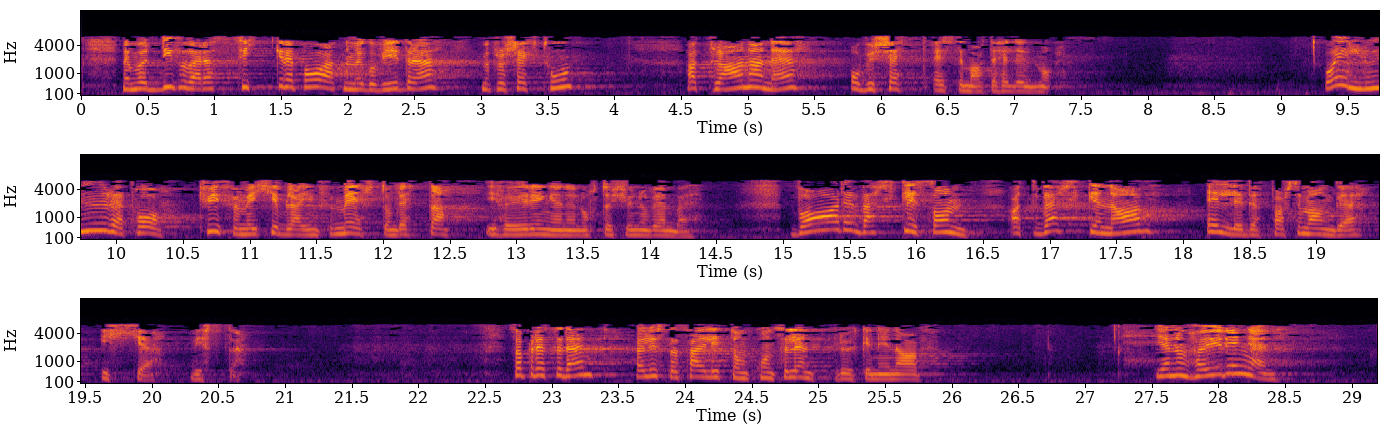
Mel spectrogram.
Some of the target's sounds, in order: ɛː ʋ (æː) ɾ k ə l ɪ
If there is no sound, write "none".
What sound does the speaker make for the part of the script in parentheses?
æ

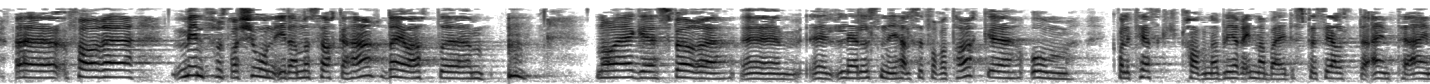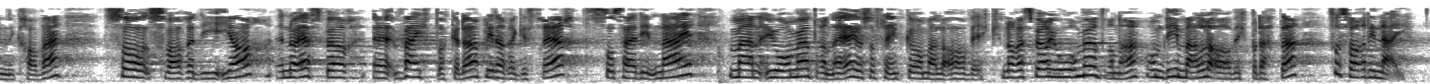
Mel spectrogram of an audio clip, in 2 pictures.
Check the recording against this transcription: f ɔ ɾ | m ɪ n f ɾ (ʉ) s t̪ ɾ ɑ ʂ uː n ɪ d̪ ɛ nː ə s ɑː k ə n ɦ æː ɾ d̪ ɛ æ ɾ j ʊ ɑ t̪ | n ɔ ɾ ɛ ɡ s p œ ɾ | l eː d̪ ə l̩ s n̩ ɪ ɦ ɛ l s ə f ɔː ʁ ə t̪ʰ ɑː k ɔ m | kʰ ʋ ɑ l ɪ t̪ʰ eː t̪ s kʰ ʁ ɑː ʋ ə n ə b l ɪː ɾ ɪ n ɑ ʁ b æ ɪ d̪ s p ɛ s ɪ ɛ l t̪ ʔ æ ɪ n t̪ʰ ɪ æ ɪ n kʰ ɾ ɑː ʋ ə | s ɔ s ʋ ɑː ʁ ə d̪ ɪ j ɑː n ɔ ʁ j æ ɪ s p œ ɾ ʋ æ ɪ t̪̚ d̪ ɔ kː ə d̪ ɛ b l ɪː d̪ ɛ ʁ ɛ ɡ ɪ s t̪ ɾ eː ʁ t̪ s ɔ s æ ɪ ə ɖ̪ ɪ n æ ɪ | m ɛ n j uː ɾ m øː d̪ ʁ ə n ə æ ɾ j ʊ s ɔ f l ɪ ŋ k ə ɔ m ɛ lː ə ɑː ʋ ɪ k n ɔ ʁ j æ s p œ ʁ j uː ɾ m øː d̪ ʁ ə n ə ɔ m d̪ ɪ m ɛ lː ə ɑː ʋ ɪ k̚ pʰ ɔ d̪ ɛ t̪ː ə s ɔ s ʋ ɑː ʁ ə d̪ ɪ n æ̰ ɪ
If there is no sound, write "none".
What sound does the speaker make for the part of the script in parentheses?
ʉ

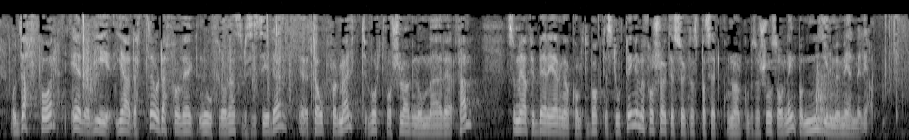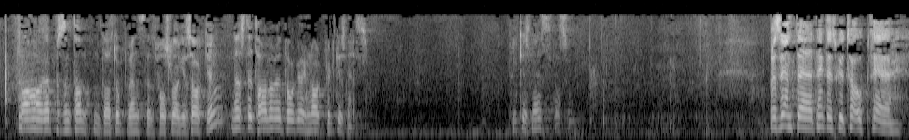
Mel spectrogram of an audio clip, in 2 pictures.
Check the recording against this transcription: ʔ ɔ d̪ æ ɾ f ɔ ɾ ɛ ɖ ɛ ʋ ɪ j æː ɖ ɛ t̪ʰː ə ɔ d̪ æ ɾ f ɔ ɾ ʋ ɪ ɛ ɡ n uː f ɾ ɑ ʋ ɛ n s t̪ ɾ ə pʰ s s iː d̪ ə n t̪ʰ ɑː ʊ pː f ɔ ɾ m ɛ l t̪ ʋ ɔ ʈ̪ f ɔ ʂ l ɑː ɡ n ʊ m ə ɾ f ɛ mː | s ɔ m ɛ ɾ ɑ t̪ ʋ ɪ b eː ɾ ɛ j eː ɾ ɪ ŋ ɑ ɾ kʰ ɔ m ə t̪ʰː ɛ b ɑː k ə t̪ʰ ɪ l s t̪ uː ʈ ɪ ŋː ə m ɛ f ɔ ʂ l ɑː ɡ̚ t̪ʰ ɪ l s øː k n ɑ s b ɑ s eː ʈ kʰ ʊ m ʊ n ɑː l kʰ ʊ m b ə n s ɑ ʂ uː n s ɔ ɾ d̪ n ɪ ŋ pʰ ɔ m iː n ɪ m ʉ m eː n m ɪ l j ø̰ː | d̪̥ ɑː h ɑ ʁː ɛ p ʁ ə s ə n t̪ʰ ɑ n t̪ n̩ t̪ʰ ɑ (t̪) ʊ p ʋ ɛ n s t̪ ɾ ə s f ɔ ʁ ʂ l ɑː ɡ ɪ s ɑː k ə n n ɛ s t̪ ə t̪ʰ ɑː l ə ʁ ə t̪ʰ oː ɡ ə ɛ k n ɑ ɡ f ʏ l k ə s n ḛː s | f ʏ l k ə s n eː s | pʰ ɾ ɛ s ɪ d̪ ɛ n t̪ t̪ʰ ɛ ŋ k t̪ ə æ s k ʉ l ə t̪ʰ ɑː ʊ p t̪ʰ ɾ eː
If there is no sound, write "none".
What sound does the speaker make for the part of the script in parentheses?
t̪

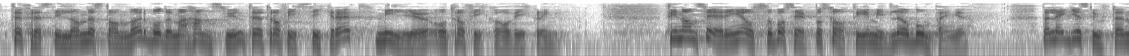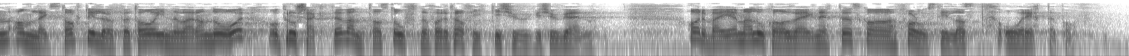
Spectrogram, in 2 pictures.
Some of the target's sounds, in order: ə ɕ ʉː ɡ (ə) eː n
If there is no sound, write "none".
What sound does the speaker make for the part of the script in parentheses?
ə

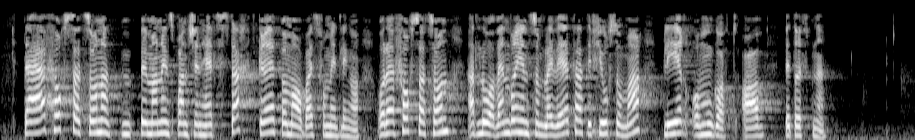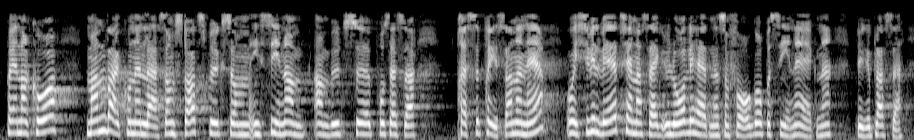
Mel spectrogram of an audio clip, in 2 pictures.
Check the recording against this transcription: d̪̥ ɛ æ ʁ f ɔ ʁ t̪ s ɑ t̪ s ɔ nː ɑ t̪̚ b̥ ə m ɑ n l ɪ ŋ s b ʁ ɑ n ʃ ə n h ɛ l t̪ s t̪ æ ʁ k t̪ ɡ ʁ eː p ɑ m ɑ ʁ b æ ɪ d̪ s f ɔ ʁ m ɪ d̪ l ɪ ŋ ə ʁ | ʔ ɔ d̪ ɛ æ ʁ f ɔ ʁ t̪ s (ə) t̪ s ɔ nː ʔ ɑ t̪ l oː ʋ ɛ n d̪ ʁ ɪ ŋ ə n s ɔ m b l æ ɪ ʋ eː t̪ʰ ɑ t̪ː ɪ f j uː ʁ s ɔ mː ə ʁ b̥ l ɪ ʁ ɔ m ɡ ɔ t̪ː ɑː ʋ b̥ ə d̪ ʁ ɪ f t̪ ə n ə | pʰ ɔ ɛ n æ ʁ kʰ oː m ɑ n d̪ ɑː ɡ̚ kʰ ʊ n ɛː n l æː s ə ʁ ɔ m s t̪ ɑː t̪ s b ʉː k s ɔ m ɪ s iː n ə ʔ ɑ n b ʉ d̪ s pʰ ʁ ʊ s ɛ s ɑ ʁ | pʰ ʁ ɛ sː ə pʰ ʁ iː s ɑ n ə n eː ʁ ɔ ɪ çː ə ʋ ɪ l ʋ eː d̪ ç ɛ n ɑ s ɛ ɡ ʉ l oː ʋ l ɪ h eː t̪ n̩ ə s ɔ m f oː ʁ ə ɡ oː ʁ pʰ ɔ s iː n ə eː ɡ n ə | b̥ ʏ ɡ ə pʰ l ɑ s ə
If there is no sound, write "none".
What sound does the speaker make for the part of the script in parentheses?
ɑ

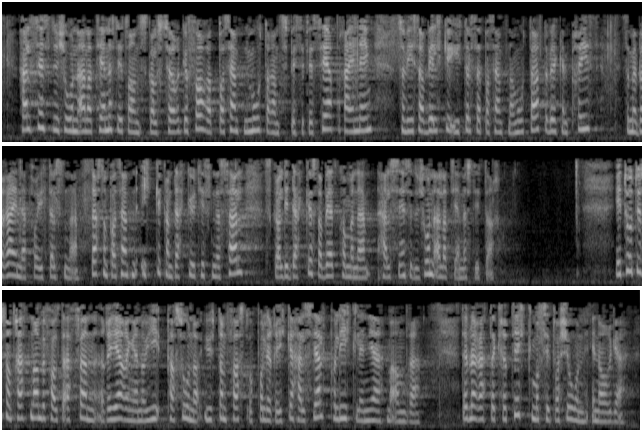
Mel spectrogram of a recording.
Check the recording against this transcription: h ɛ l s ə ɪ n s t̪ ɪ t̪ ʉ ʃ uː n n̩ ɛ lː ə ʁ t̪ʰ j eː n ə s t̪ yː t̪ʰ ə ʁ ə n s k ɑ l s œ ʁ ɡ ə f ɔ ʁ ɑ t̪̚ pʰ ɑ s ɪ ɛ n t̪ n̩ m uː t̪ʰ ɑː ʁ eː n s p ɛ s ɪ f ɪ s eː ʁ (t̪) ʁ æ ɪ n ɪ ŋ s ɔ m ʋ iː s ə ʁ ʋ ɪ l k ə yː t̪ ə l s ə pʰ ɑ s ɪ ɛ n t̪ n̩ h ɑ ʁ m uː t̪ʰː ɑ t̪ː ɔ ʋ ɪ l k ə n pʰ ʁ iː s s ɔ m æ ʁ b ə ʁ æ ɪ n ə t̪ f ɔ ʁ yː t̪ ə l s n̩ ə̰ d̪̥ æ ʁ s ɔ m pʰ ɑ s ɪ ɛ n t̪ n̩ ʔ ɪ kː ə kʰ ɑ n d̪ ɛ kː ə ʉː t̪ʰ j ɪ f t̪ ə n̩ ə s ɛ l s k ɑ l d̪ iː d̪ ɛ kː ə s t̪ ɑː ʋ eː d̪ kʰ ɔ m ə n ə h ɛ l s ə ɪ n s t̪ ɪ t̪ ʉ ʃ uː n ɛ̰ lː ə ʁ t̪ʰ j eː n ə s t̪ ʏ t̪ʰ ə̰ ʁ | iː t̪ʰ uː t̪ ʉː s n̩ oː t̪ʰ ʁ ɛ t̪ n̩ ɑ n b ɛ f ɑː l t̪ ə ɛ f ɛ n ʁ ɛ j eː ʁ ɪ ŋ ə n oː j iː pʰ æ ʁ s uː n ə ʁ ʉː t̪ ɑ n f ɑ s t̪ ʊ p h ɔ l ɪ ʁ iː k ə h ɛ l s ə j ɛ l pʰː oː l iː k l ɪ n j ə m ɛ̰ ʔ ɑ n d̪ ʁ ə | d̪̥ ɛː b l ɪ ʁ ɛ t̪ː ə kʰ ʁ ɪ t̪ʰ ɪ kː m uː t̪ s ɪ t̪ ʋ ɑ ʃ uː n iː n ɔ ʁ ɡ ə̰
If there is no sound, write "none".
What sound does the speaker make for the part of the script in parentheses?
t̪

